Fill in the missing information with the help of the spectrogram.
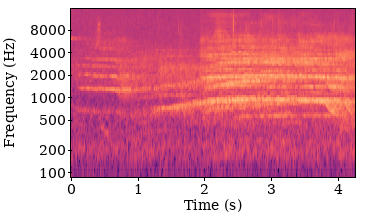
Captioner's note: attendees cheering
